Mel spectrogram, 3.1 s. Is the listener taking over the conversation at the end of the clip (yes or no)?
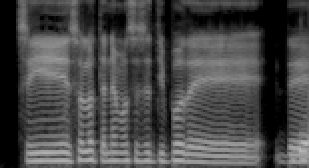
no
